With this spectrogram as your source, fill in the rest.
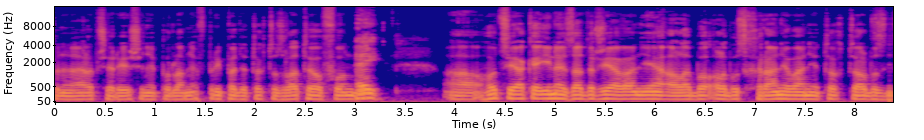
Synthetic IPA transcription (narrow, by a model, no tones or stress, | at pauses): pəɲɛnajlɛpʃɪɛɾɪɛʃɛɲɪɛpɔd̪ʎamɲafpɾiːpaɟɛt̪ɔxt̪ɔzlat̪ɛːɦɔfɔnd̪u | a̰ɦɔt͡siakɛːinɛːzad̪r̩ʒɪaʋaɲɪɛalɛbɔʔa̰lɛbɔsxɾaːɲɔʋaɲɪɛt̪ɔxt̪ɔalɛbɔzɲ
